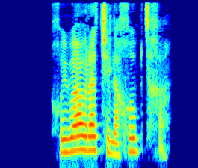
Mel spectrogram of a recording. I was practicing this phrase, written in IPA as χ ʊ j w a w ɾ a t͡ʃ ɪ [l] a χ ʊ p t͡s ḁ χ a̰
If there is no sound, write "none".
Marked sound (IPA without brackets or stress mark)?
l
